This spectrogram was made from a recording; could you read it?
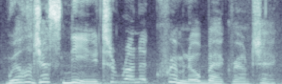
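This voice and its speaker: A woman's voice: a little high, animated, moderate pace, natural voice. A woman playing a businesslike yet teasing recruiter of henchmen in an audio drama, with breezy corporate polish. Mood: teasing, cheerful.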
